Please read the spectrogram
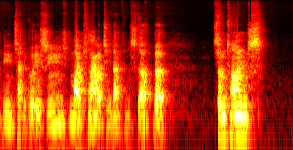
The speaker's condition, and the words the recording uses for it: Deafness. And so that's why I had to do these things called smooth speech therapy.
